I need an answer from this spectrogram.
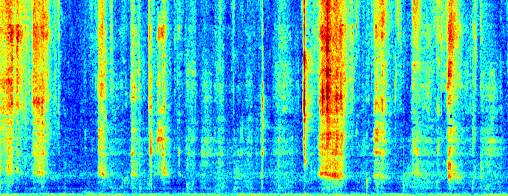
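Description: Biting and chewing frozen fruit: crisp crunches of icy flesh in irregular bites, the loudest a little under five seconds in.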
